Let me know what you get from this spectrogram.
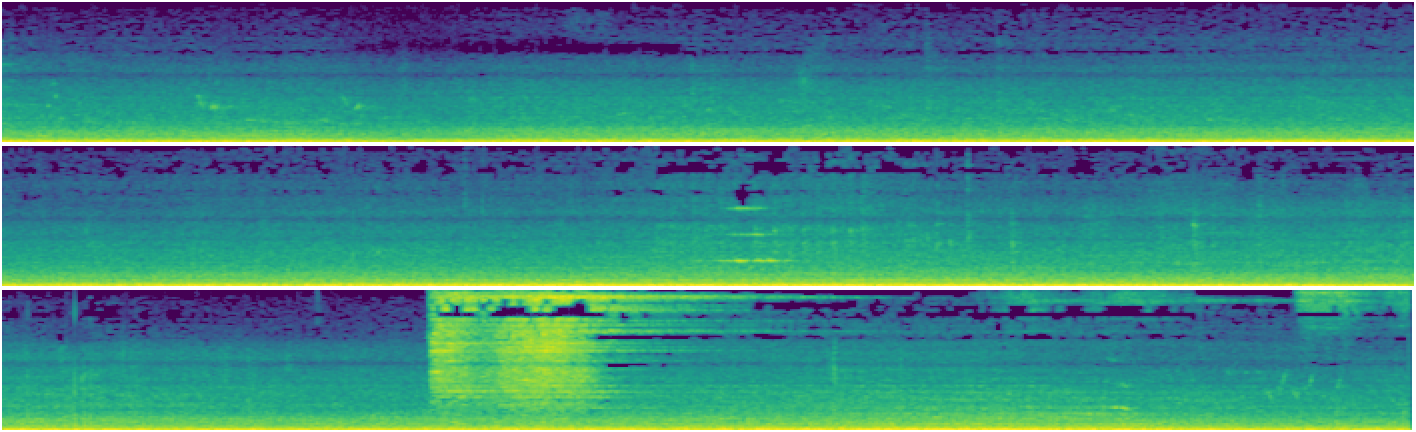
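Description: NJ Transit commuter train running at the station platform with a steady low rumble. A short burst of hiss comes about three quarters of the way through.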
